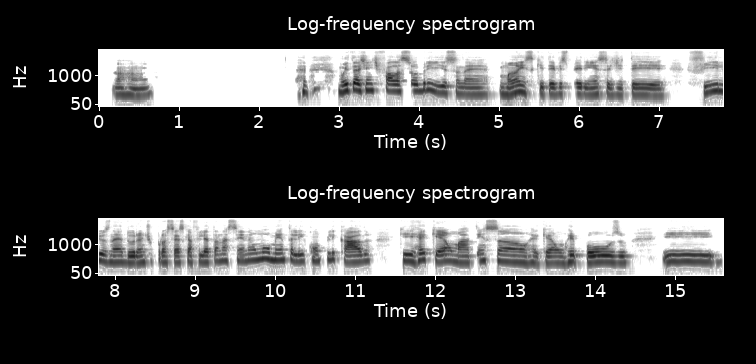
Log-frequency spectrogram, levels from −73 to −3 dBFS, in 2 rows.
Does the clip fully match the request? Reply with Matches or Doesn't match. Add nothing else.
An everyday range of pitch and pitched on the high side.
Doesn't match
